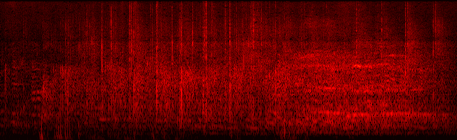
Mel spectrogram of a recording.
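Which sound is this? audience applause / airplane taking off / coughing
audience applause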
